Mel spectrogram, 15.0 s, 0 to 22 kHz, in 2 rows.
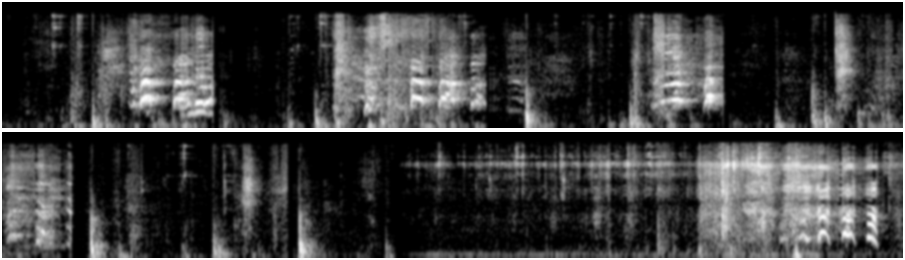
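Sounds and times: sharp knocks and scuffles: 1.8s - 3.6s, 6.4s - 7.5s, 8.1s - 10.9s.

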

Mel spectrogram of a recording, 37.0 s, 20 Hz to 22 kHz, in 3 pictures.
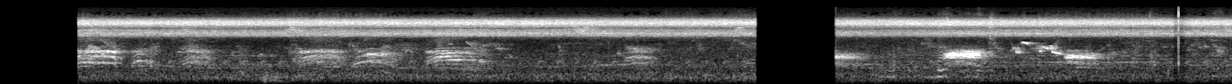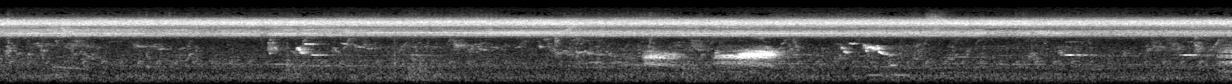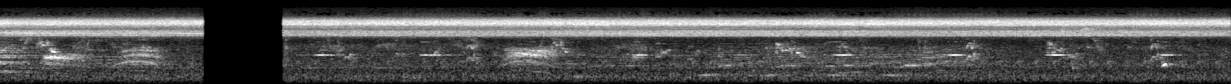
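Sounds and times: crows cawing: 0.8s - 1.3s, 8.4s - 8.7s, 9.4s - 10.0s, 10.7s - 11.0s, 18.8s - 20.2s, 25.2s - 26.3s, 29.7s - 30.2s.

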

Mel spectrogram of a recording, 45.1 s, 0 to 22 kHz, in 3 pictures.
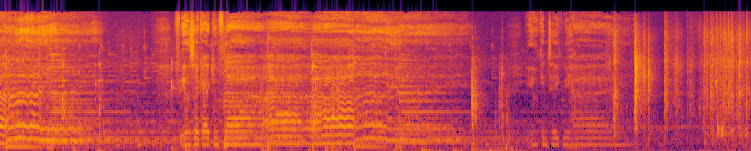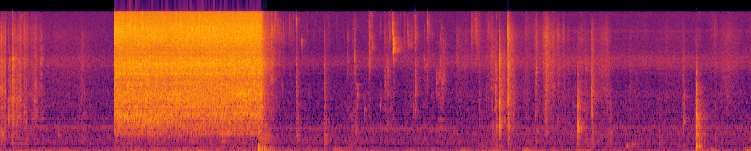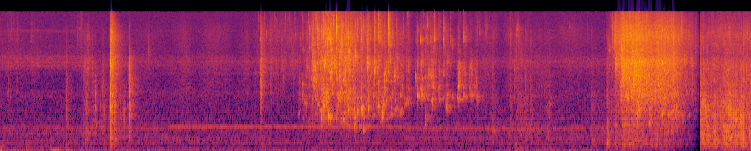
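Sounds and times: kitchen tap running: 42.2s - 44.0s.

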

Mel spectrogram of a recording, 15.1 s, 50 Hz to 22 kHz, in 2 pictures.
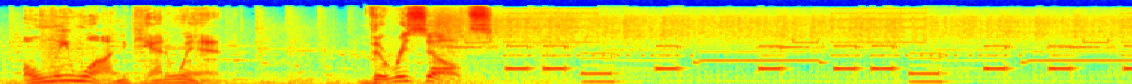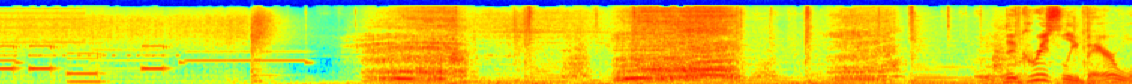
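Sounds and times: electronic computer beeps: 2.5s - 9.8s
electronic sweep: 2.8s - 10.6s
deep animal roars: 9.8s - 14.4s.

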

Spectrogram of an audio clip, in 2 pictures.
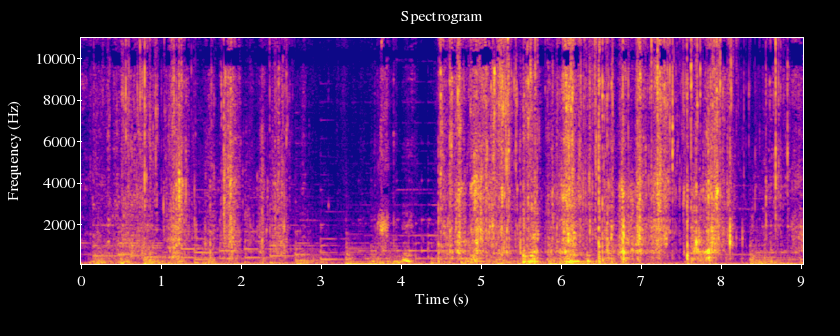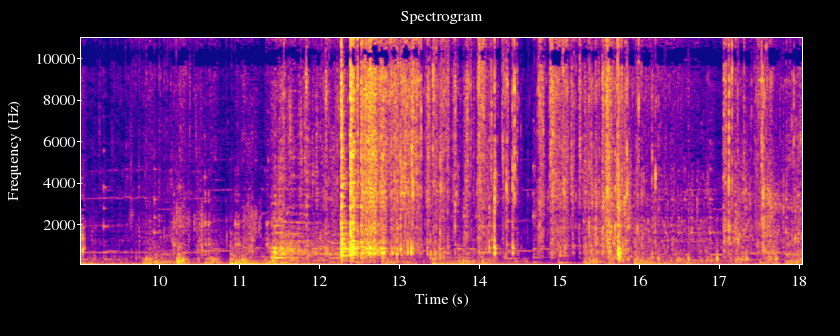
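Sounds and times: metal ladle stirring shells: 0.0s - 2.8s, 4.4s - 10.1s, 11.4s - 18.0s
shells scraped into metal basin: 0.0s - 2.8s, 4.4s - 9.1s, 11.3s - 18.0s
shells clattering and clinking: 0.2s - 2.8s, 11.4s - 18.0s.

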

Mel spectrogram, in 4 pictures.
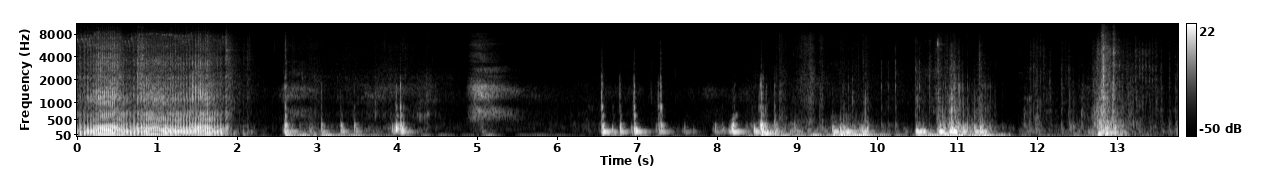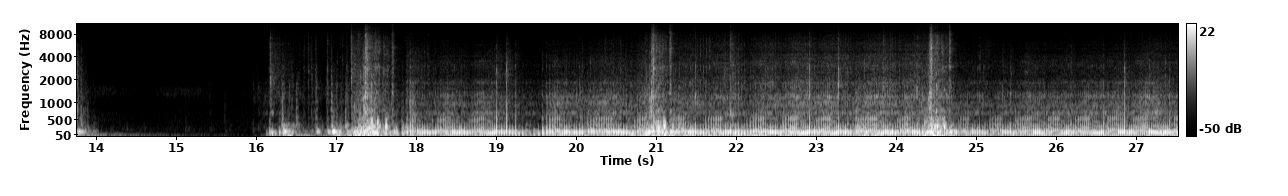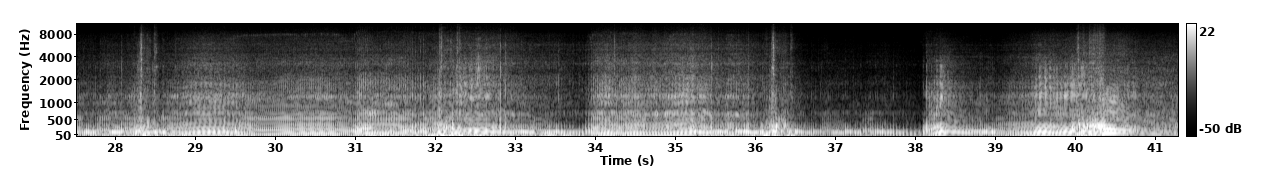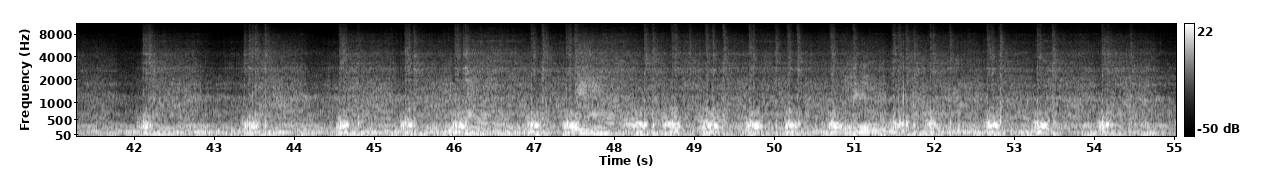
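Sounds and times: dirt bike engine revving: 0.0s - 2.0s, 17.8s - 55.0s
bike knocking over rocks: 6.5s - 11.7s.

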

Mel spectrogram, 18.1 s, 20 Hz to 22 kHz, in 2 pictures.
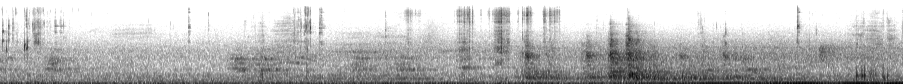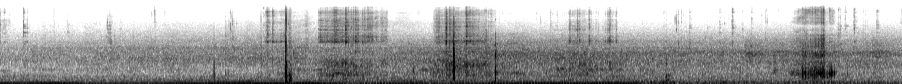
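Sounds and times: handling noise: 11.1s - 18.0s.

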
